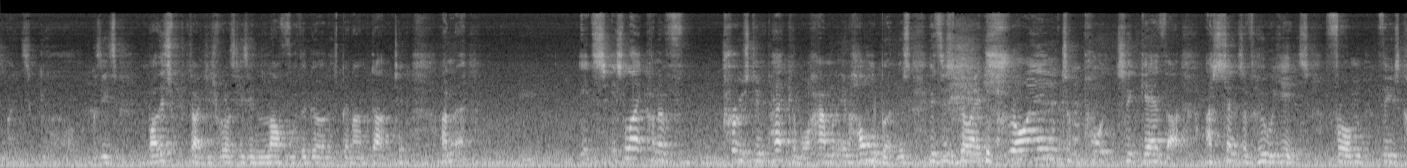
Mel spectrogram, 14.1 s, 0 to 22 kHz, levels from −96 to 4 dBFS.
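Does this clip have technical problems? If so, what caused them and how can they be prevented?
Yes. A single loud pop at 8.74 to 8.77 s jumps about 10 dB above the sound, which carries on underneath, unlike a dropout. It was likely a voltage pulse from a plug, a switch or static. Secure connections and switch equipment only while it is muted.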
